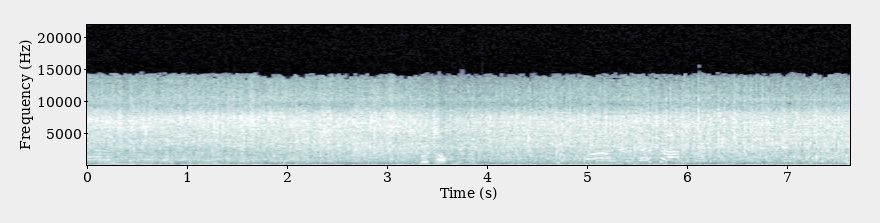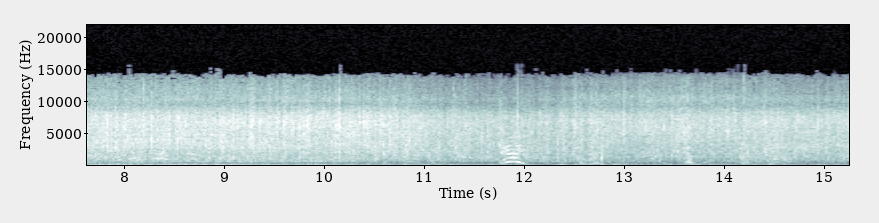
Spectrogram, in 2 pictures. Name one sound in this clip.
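A thin stream of water splashes steadily into foamy water below.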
